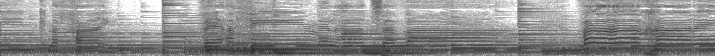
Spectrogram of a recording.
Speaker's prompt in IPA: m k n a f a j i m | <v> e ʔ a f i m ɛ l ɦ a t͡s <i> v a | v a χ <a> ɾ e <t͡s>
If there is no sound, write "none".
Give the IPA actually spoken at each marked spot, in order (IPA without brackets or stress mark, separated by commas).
v, a, a, none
